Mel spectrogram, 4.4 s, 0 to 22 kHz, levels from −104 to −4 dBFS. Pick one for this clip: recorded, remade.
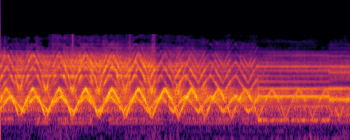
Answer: remade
